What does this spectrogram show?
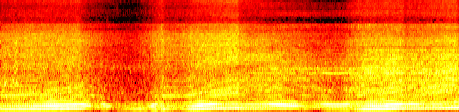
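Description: An off-road trophy prototype's engine revving hard while the vehicle is stuck in mud. Its pitch sags twice, a couple of seconds in and again about two-thirds of the way through, then climbs back each time.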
